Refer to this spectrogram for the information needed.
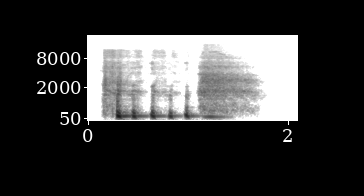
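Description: A person yawns: a short run of pulsing, voiced sounds gives way to a breathy, trailing exhale, all within about two seconds and with no talking.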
